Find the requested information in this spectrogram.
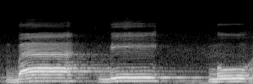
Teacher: ketika dia fathah terbuka, ba, ketika dia hamzah dia ke bawah atau meringis, bi, atau ketika dhammah dia monyong, bu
